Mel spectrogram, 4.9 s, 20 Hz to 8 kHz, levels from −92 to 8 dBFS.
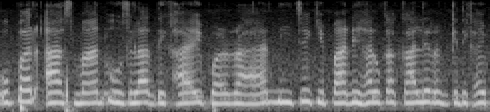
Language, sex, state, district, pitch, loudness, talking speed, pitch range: Hindi, female, Jharkhand, Garhwa, 275 Hz, -17 LUFS, 195 wpm, 265-285 Hz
